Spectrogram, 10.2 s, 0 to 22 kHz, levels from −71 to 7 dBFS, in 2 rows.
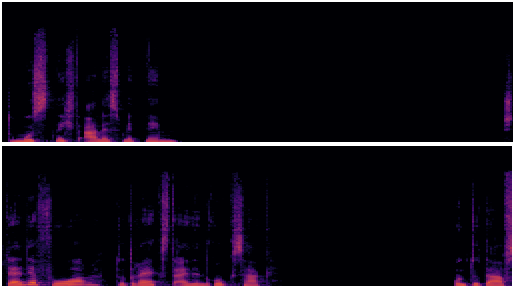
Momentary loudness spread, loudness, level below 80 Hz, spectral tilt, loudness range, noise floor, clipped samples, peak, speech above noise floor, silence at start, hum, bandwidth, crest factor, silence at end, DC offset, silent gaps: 9 LU; -31 LUFS; -72 dBFS; -4 dB/octave; 11 LU; under -90 dBFS; under 0.1%; -14 dBFS; over 59 dB; 0.05 s; none; 18 kHz; 20 dB; 0 s; under 0.1%; 1.91-4.97 s, 7.92-9.56 s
